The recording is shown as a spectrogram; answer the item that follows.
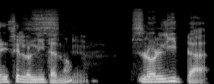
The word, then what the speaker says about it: Lolita: Lolita, la punta de la lengua emprende un viaje de 3 pasos, ¿no? Lolita, Tita, ujú. ¿no? 3 pasos, paladar abajo, o sea, poniendo el paladar,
